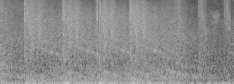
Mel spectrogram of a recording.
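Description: Rapid gunfire in the sci-fi shooter Mass Effect, with dense bursts of shots rattling in quick succession and a loud, continuous barrage of pops and thuds.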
